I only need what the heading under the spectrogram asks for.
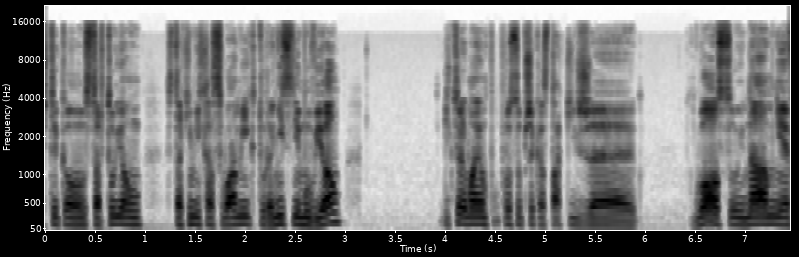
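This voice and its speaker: A man's voice: fairly low pitch, dark tone, dry recording. A man from Poland hosts a podcast, speaking off the cuff in an ironic, rambling commentary full of rhetorical tag questions. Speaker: podcast host. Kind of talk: unscripted spoken commentary, monologue.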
